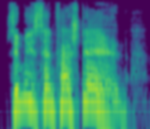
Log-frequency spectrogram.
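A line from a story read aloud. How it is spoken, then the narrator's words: Hurried. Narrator (German): sagte Karkaroff hastig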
